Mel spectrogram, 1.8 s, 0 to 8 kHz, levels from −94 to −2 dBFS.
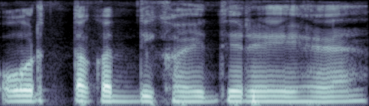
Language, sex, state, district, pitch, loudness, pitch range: Hindi, male, Uttar Pradesh, Shamli, 145 Hz, -19 LUFS, 140-150 Hz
